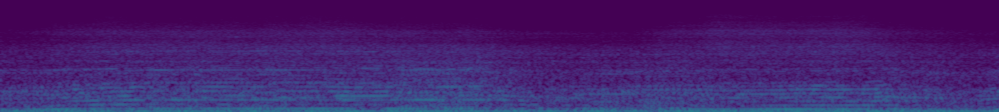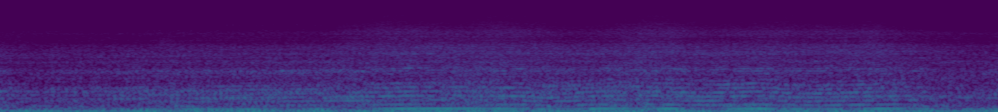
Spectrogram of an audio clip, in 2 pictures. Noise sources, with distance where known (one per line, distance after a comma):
unidentified powered saw, near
